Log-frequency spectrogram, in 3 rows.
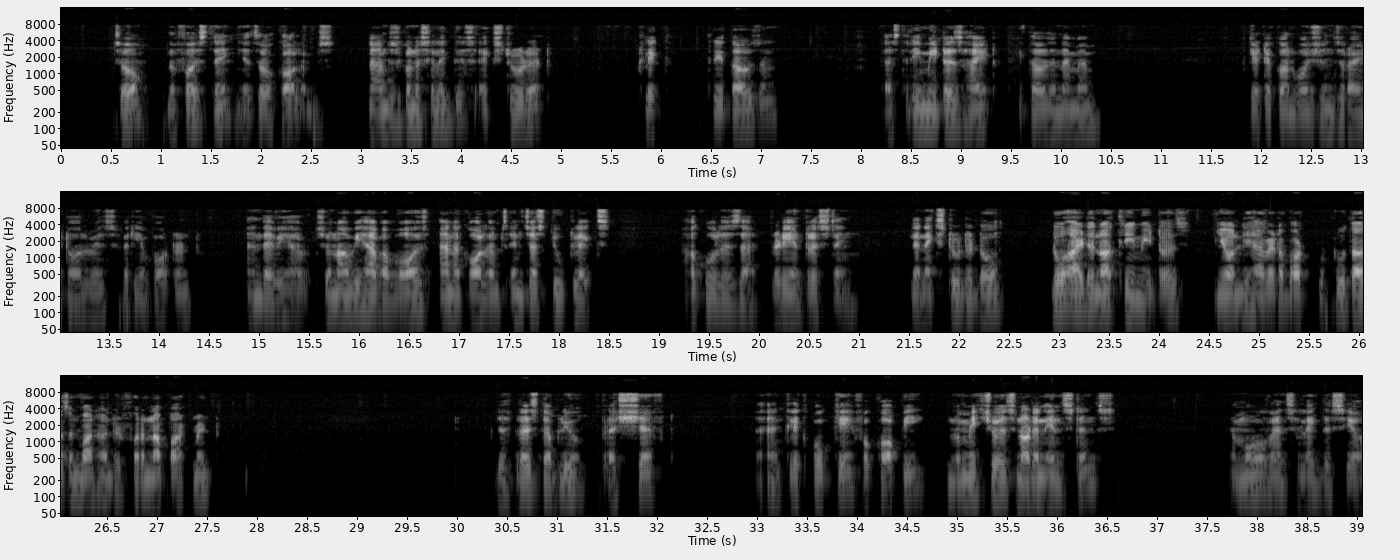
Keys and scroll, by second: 5.5-7.8 typing, 8.2 Return, 24.3-26.3 typing, 27.5-29.9 typing, 35.4 s.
